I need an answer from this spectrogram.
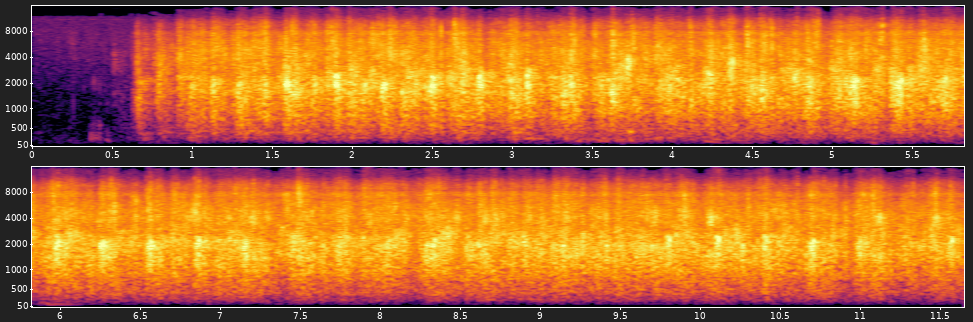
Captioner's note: applause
